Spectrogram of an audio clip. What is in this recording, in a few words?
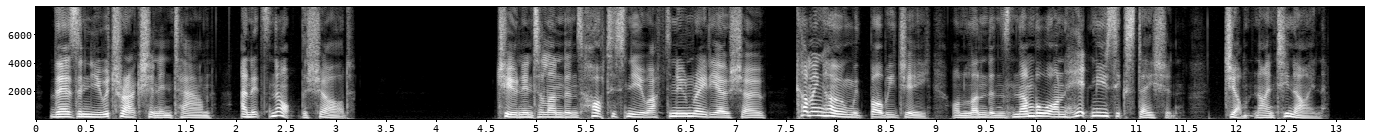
radio TV promo vo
